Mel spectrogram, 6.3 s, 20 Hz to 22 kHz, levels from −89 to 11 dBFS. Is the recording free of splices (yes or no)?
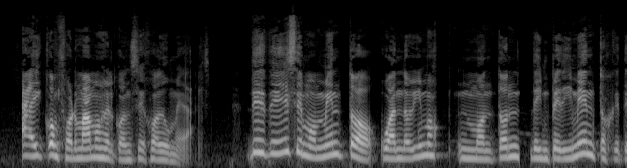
no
